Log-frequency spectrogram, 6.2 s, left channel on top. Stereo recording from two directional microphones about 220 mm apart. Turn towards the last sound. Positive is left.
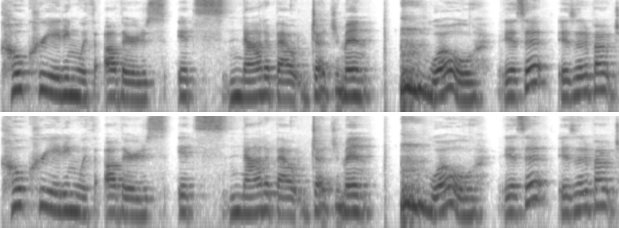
turn(degrees=45)  # may be behind; listen again after turning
